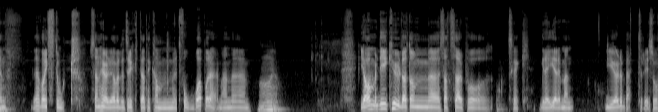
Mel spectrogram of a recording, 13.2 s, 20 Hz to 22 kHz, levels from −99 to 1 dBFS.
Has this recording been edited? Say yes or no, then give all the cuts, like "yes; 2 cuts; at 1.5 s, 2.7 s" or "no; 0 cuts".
yes; 4 cuts; at 0.9 s, 3.5 s, 7.5 s, 10.2 s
